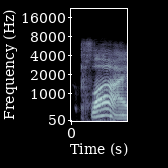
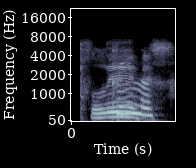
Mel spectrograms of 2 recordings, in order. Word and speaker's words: Plymouth: Not Ply, but Plymouth.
